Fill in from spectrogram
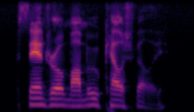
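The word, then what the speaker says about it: Sandro Mamukelashvili: Sandro Mamu Kalishvili.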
